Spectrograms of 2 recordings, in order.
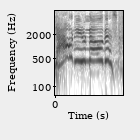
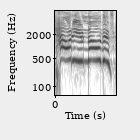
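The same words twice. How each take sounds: First: Much higher, louder, laughing through the question; laughing astonishment. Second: Much higher, louder amazed question; shocked, almost squealing; astonished waitress. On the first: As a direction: echo her shock with a laugh. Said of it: "I'm like". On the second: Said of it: "And she's like". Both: Retold or imitated.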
